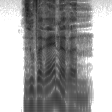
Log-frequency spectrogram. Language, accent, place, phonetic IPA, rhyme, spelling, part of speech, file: German, Germany, Berlin, [ˌzuvəˈʁɛːnəʁəm], -ɛːnəʁəm, souveränerem, adjective, De-souveränerem.ogg
- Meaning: strong dative masculine/neuter singular comparative degree of souverän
